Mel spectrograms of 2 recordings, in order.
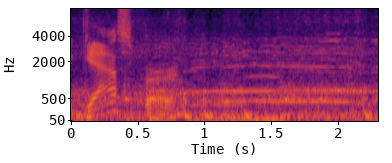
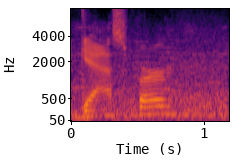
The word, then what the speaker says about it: Gasper: and you're wondering, Mickey Gasper, not related to Rod Gasper, they spell their name differently. Rod Gasper was G- A S P A R, right? Mickey is E R. pronounced the same spelled differently.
